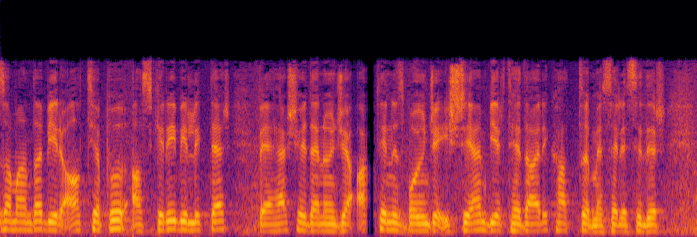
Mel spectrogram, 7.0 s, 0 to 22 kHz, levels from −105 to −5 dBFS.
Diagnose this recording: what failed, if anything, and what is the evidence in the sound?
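The level pumps with a swing of around 15 dB, squashing loud and soft parts together. This is gain pumping in the call processing stage, likely from gain set too high and a fast limiter clamping it.

Throughout, the speech sounds rough and grainy, with noise filling the gaps between harmonics and a synthetic-sounding top band. This points to low-delay AAC compression at the codec stage, likely AAC-ELD at a low bitrate around 32 kbps, where short frames resolve pitch poorly.

From 3.65 to 3.75 s the sound fades out to silence and back in, a soft-edged hole of about 90 ms. This is AAC frame loss with muting on the network path. The decoder zeroed the missing spectrum, and the length fits three lost frames. The room noise, about 29 dB below the speech, drops out with it.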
